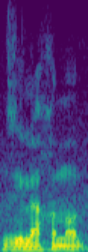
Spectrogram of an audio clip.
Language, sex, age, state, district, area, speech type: Assamese, male, 18-30, Assam, Lakhimpur, rural, spontaneous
